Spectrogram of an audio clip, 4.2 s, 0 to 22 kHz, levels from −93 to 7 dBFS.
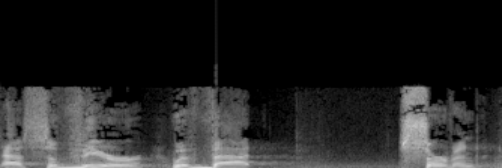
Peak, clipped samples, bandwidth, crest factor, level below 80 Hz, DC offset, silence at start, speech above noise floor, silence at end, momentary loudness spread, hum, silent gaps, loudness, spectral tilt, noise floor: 0 dBFS; under 0.1%; 11 kHz; 18 dB; -48 dBFS; under 0.1%; 0 s; 34 dB; 0 s; 7 LU; none; none; -16 LUFS; -4 dB/octave; -50 dBFS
